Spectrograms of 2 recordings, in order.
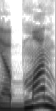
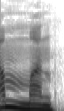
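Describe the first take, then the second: First: A clear b is heard before the m. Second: A long m replaces the b and m. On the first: This is the standard pronunciation. "не «обман» будет" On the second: This is the northern dialect pronunciation. "произносится долгий «м» на вместе сочетание «бм»"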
